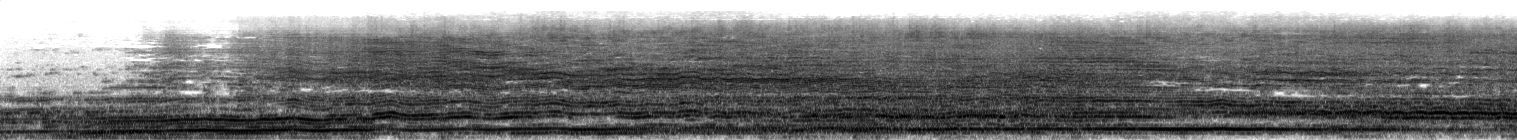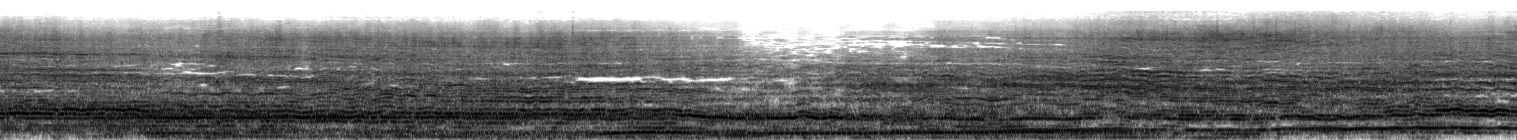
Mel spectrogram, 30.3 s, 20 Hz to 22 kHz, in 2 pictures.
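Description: Racing outboard engines of 30 hp three-cylinder powerboats running flat out, a continuous wavering high whine that builds in the first couple of seconds. The pitch climbs about two-thirds of the way through as the engines rev higher.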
